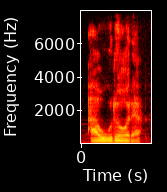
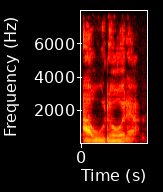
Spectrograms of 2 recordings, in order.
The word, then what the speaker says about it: Aurora: no tener diptongo pero acá Aurora tiene un diptongo que es aún no a u vocal abierta vocal cerrada Aurora pronunciar bien Aurora y que se escuche bien no que vos lo estés escuchando bien hay que abrir bien la boca Aurora hay que mover mucho los labios entre abierto y cerrado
